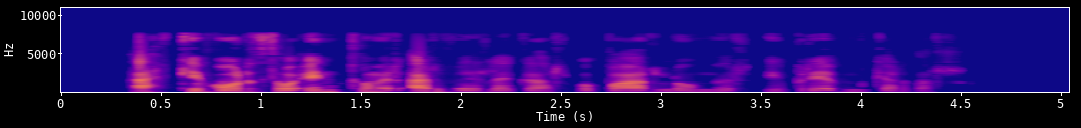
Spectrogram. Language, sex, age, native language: Icelandic, male, 20-29, Icelandic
